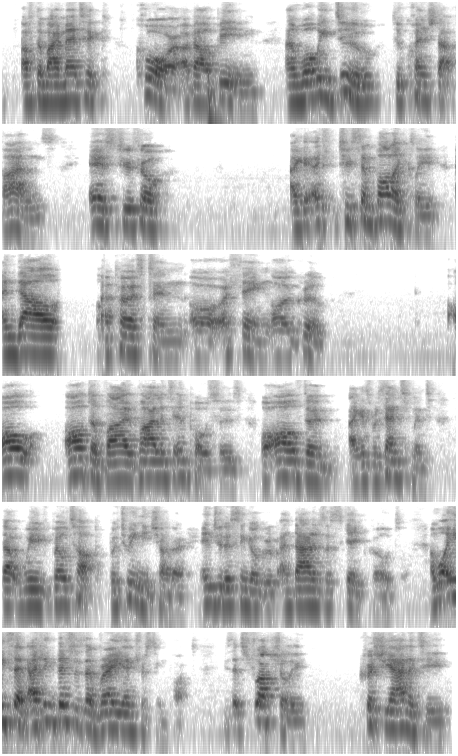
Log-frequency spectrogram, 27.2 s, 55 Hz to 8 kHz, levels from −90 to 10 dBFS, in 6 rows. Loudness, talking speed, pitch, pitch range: -25 LUFS, 160 wpm, 135 Hz, 120-150 Hz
